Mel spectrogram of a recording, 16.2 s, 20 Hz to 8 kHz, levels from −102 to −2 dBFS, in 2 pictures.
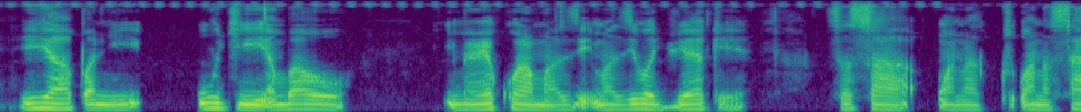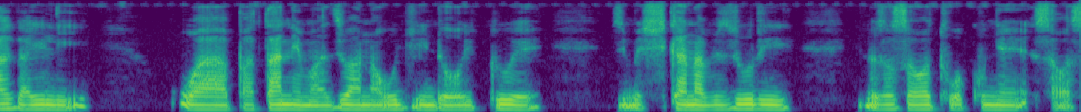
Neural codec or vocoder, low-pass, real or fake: none; 7.2 kHz; real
